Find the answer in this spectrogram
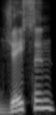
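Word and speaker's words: Jaison: We got Jason Williams and his name is spelled J A I S O N Williams.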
